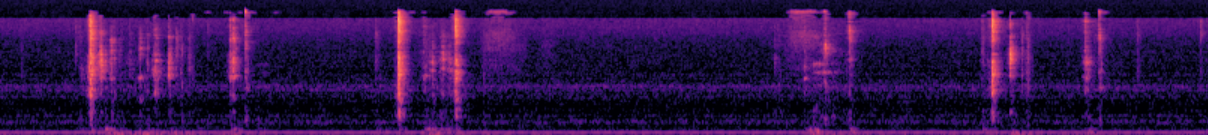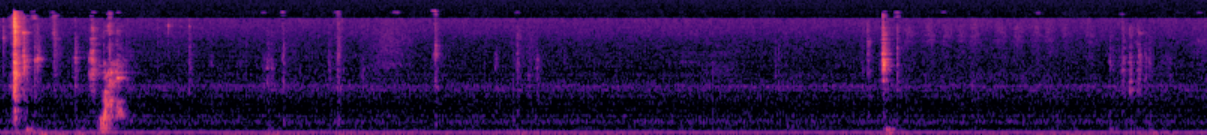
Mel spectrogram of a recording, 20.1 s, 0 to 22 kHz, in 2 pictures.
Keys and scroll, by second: 0.6-1.8 typing, 3.5 super+z, 8.3 2, 10.0-11.1 typing, 14.3 3, 19.5-20.1 typing.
